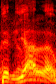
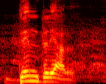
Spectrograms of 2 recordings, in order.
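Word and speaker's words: Dindyal: Dedial, whatever the pronunciation is, Dedial, D-I-D. D-I-N, Dindlyal, D-I-N-D-Y-L, Dindlyal.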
